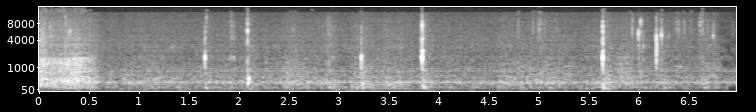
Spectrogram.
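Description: Near silence: faint room tone with a low steady hum and about six light, scattered clicks as a soldering iron tip and solder wire work the pins of a small connector on a circuit board.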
